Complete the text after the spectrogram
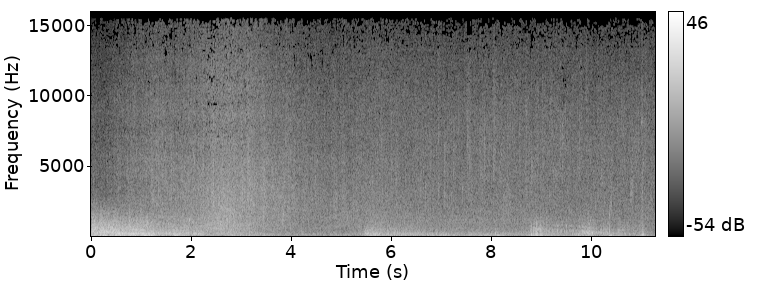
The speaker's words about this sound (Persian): خب بذارید یه نگاهی به وضعیت آب و هوای منطقه بندازیم. همونطور که میبینید جبهه کم فشاری باعث باران حال حاضره، اما از شدت این جبهه داره کاسته میشه و توسط جبهه پرفشار جایگزین میشه.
